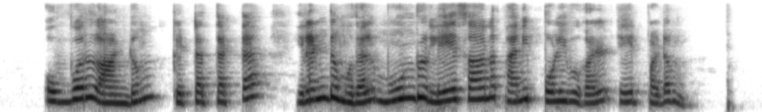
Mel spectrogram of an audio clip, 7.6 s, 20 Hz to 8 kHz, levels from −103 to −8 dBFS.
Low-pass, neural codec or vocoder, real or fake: 7.2 kHz; codec, 44.1 kHz, 7.8 kbps, DAC; fake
